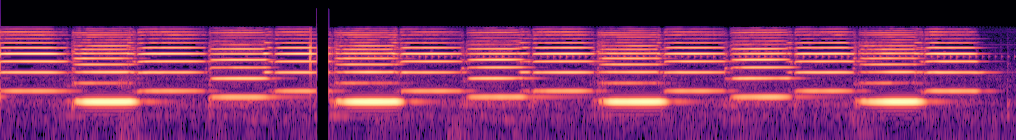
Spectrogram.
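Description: Fiddle (violin) played slowly in separate bow strokes with no slurs, crossing between the A and E strings and moving between D and F sharp, then E and F sharp, at about two notes a second.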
